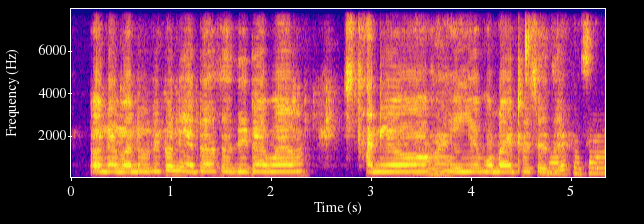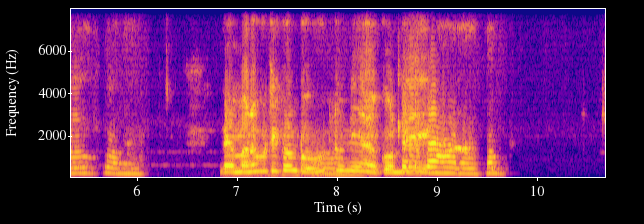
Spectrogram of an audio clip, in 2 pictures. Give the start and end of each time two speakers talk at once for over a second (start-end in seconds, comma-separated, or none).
none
